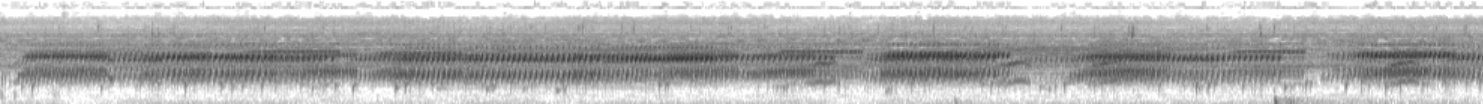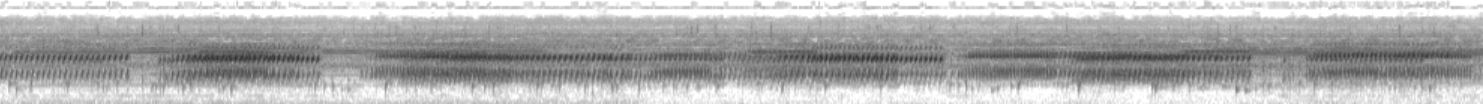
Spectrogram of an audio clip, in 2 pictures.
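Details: Frogs singing loudly on a peaceful summer night at sunset from the trickling water of a horse trough; a dense, continuous trilling chorus in bands near one and two and a half kilohertz, swelling in overlapping bursts of one to two seconds, with one brief thud.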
